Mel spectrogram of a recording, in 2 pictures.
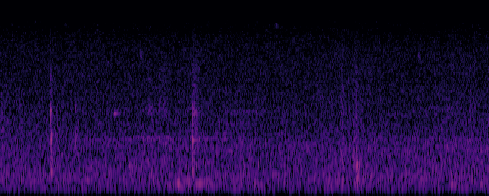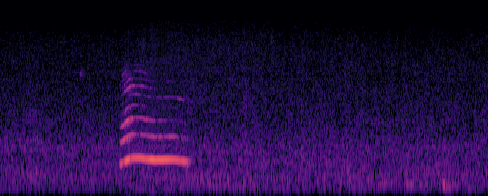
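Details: A single drawn-out, level meow from Hanu, a cat looking for fellow cat Monaka, rich in harmonics and lasting under a second, set among soft clicks and taps in an otherwise quiet room.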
